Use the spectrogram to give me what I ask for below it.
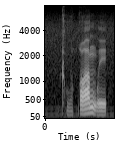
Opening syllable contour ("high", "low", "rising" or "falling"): low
